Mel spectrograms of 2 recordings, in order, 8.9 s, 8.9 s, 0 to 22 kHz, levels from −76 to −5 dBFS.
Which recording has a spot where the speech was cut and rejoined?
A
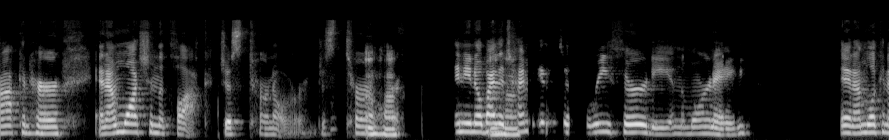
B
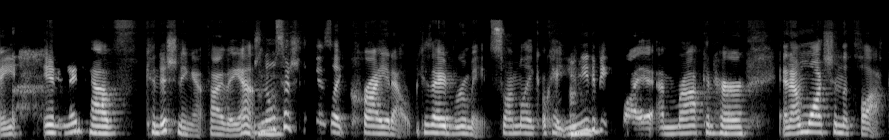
B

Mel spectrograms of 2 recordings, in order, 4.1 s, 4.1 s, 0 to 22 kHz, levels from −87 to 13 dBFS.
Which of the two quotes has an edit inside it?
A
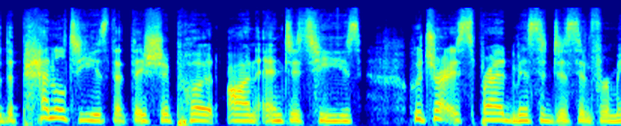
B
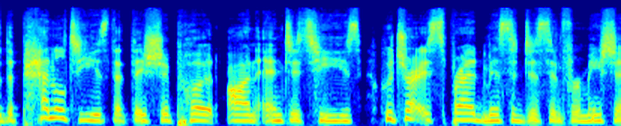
B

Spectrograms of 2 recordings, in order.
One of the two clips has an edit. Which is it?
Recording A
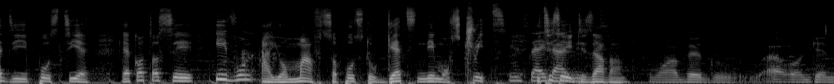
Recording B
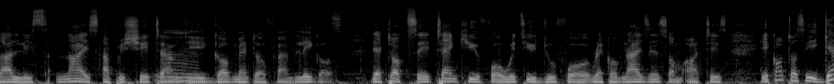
A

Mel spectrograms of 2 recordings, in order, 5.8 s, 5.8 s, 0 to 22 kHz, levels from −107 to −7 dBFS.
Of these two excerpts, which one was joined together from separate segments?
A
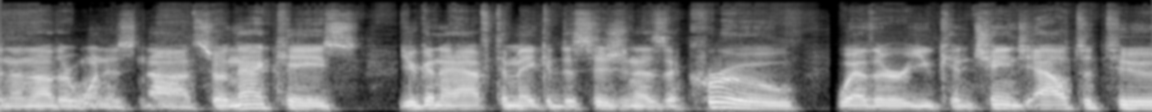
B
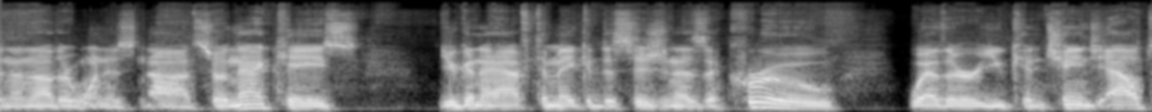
A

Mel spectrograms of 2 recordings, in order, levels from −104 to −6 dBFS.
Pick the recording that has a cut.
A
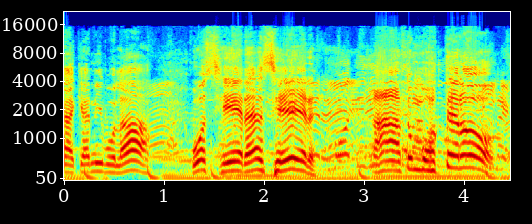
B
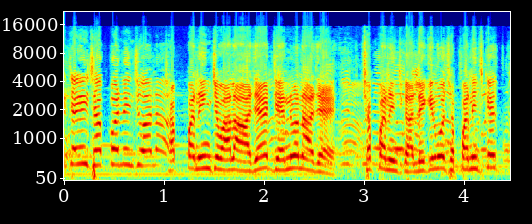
A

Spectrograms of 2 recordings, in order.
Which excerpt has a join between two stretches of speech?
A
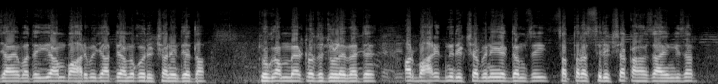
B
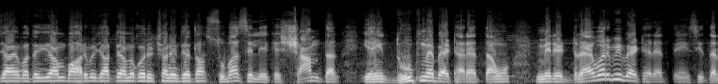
B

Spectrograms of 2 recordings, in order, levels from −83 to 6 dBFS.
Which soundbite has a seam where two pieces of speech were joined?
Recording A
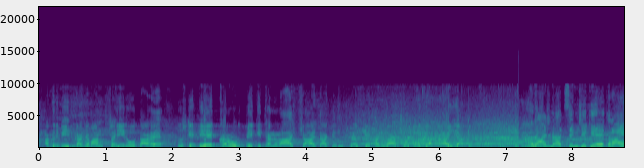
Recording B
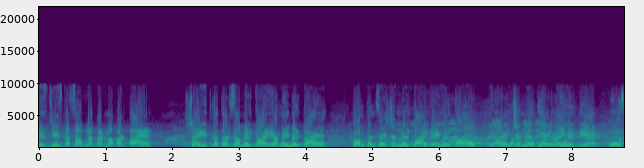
A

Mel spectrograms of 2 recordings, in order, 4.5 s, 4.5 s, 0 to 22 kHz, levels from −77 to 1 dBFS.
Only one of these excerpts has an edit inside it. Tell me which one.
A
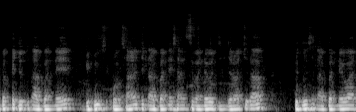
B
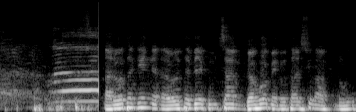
B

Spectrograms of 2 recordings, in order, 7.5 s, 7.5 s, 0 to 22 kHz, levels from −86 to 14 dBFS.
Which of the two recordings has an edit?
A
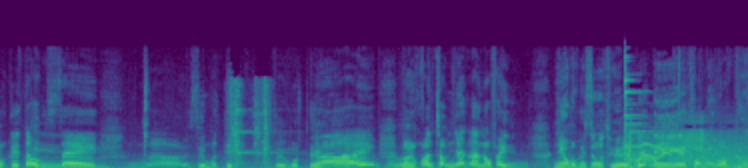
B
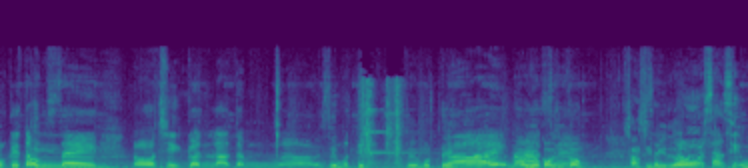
A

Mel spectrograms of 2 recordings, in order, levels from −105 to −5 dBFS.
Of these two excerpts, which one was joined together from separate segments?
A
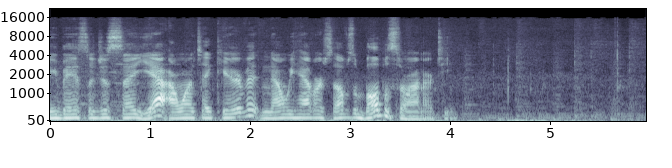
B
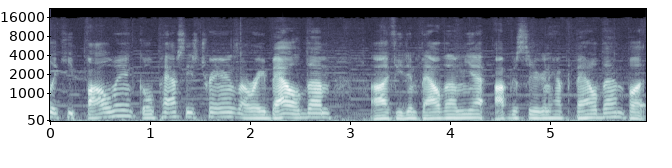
A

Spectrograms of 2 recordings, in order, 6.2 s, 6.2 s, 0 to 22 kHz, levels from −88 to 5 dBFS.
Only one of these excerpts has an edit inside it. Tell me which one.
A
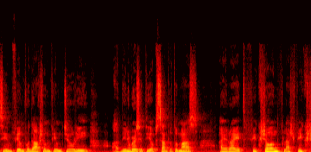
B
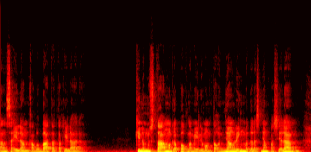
A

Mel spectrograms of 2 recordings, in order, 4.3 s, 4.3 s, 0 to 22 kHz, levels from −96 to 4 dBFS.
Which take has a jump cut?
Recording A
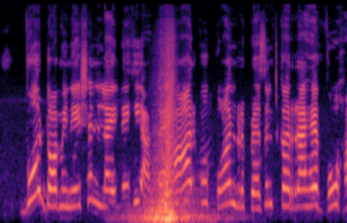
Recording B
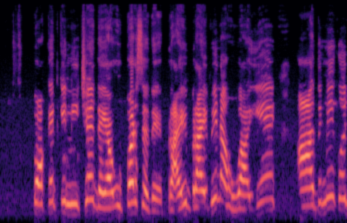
A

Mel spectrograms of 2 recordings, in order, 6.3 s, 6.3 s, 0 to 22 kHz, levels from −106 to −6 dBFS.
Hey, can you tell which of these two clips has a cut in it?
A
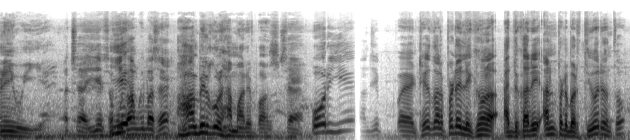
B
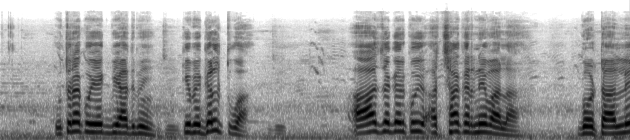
A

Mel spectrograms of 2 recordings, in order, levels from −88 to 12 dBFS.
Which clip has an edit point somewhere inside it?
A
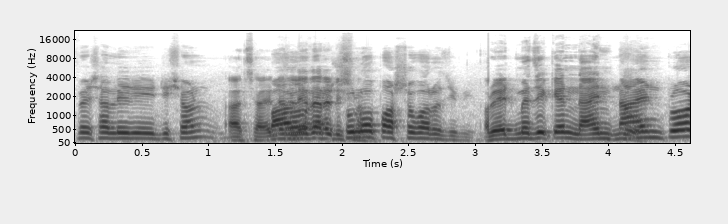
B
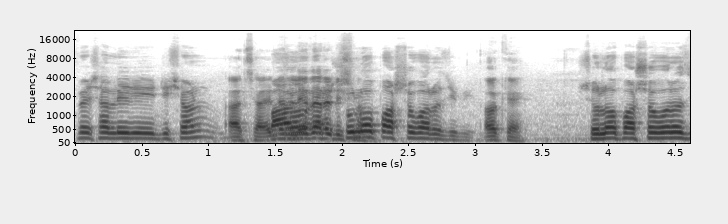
A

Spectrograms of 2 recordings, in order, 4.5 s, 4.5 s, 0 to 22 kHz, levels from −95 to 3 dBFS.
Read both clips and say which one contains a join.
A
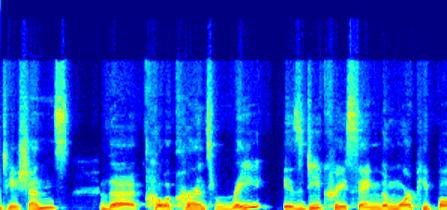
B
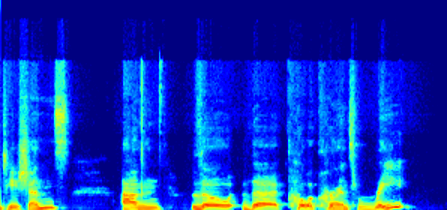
A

